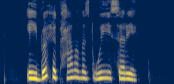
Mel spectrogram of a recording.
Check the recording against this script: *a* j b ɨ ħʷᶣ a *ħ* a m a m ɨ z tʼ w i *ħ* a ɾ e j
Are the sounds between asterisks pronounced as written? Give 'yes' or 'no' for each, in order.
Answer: no, yes, no

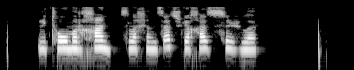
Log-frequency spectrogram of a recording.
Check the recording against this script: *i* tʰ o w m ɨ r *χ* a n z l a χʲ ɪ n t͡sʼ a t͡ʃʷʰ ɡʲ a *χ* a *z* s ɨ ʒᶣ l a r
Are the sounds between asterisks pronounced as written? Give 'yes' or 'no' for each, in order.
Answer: yes, yes, yes, yes

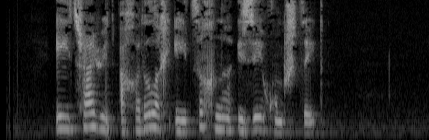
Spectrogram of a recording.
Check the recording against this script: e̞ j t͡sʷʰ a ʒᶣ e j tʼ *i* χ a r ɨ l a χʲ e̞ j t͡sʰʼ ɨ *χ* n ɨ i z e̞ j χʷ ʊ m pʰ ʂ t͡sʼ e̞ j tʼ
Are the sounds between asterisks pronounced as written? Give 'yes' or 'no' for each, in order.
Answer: no, yes

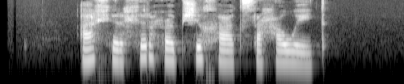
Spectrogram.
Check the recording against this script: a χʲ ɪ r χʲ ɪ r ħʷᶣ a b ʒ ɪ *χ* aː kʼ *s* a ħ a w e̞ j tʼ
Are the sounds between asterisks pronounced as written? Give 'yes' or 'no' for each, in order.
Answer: yes, yes

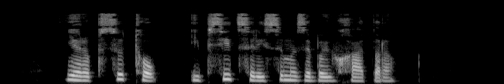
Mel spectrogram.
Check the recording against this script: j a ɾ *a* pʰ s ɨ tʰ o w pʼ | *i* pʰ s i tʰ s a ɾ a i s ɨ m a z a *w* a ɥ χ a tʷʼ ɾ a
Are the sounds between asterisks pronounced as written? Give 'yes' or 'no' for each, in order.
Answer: yes, yes, no

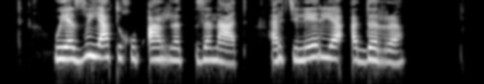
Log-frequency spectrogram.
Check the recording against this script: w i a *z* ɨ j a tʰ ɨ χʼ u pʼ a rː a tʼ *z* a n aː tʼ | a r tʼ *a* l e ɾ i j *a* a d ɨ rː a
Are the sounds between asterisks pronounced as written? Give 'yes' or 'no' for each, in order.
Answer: yes, yes, no, yes

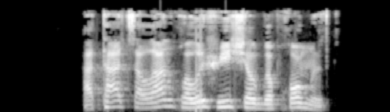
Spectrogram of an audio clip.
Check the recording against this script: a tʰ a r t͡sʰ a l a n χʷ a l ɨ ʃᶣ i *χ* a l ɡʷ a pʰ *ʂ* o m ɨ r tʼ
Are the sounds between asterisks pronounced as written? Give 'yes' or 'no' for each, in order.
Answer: no, no

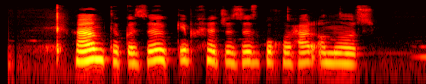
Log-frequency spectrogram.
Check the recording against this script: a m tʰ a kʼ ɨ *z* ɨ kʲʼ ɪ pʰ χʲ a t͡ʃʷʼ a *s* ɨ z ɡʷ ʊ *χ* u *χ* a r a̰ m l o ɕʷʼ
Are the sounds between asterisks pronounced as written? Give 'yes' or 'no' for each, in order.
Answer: yes, no, yes, no

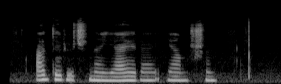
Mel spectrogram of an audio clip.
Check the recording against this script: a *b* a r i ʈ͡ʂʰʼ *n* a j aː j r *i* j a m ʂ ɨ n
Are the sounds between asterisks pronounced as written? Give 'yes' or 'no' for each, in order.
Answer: no, yes, no

